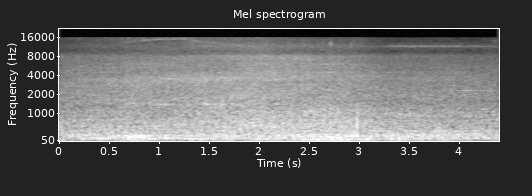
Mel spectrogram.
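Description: Street traffic: a motor vehicle passing on the road, its engine and tyre noise swelling gently and easing off near the end.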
